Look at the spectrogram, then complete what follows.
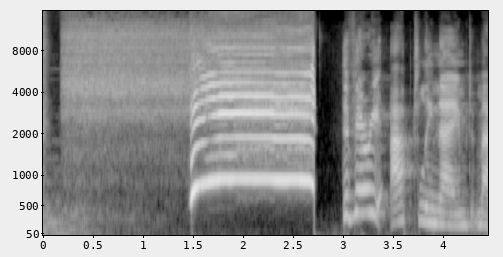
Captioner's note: screams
